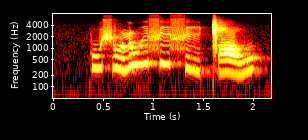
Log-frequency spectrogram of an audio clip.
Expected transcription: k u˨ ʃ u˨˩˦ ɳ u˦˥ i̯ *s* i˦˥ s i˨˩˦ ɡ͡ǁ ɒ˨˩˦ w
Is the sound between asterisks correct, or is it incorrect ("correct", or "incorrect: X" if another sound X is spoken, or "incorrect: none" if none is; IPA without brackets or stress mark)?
correct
